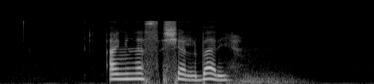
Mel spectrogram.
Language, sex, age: Swedish, female, 19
